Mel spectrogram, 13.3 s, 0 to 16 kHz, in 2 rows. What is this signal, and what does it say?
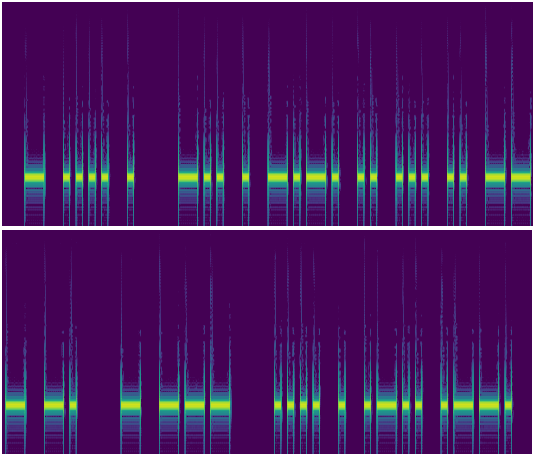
Morse code, heard as a keyed tone, about 15 wpm, 700 Hz. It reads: THE DECISION TO HELP
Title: Sentences from Top 1400 Words 15wpm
